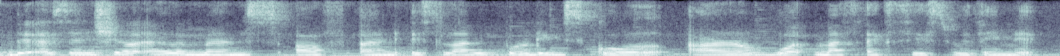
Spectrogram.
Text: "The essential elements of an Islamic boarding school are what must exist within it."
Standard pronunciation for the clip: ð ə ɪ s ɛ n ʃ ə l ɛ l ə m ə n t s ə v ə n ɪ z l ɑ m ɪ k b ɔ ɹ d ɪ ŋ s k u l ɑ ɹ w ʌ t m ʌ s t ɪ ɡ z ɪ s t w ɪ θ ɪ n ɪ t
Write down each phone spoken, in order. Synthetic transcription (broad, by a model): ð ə ɪ s ɛ n ʃ ə l ɛ l ə m ə n t s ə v ə n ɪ s l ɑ m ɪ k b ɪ l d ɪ ŋ s k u l ɑ ɹ w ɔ t m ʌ s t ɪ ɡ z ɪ s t w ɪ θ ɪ n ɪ t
